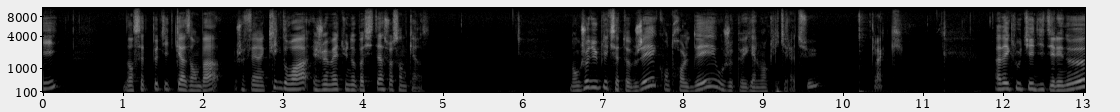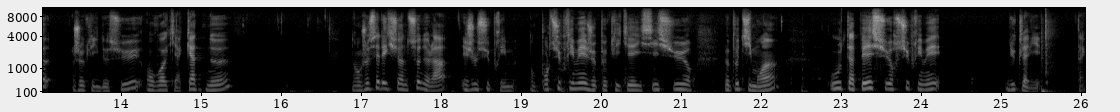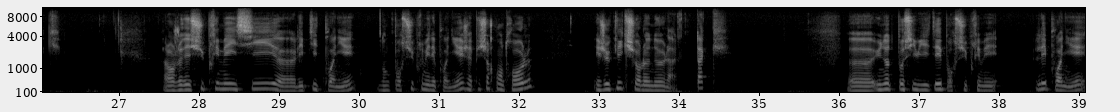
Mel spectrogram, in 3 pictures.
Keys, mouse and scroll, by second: 3.0 right click, 4.8 click, 10.4 click, 12.6 click, 14.7 click, 15.7 middle click, 16.5 middle click, 17.4 click, 25.6 Delete, 26.3 KP_Subtract, 29.1-30.8 drag, 34.2 ctrl+click, 35.8-37.8 ctrl+drag.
